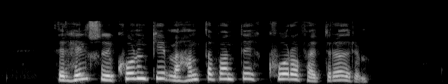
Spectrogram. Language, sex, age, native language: Icelandic, female, 50-59, Icelandic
